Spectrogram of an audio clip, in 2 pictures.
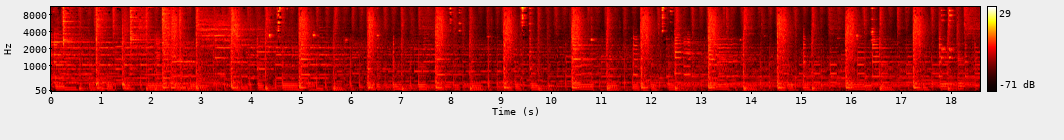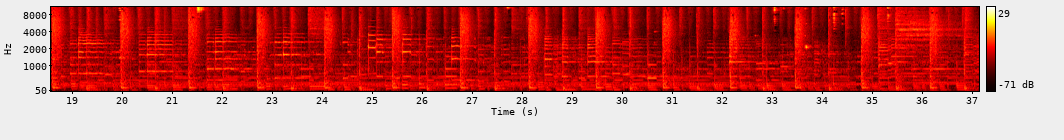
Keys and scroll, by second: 2.3 Return, 2.6 Return, 3.6-16.9 typing, 22.8 Return, 25.2 Down, 25.3-28.1 Down, 28.1 Up, 28.3 Up, 28.5 Up, 28.7 Up, 29.4 Return, 29.6 Return, 30.6 Up, 32.6-37.0 typing.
